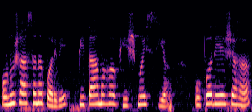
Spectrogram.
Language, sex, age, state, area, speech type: Sanskrit, female, 18-30, Tripura, rural, spontaneous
